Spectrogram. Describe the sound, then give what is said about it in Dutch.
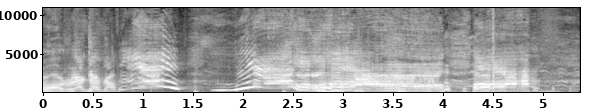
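A voice acts out a high-pitched scream, with shrill rising and falling cries that slide down into a deeper, rough, roaring groan. It is loud, with laughter-like bursts in between. “Het was een hoge gil die overging in een soort oer.”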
